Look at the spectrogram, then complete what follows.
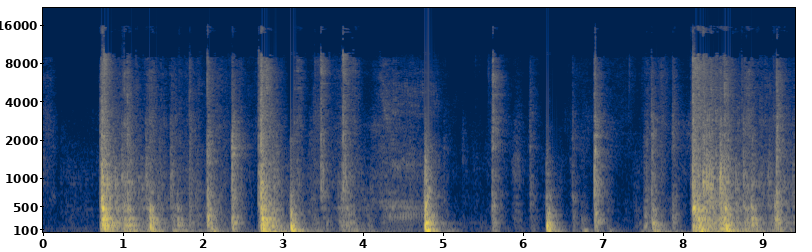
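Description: A run of irregular thumps and knocks from a ball and feet on the floor, then about eight seconds in a louder clatter lasting about a second as the ball is dunked through an over-the-door mini basketball hoop, its rim and backboard banging against the door.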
